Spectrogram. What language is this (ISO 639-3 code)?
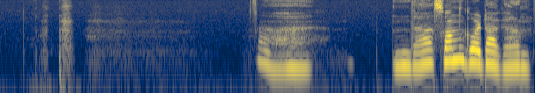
nor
